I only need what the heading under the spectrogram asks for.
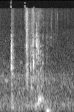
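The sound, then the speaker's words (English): A quick sip from a drink: a few soft, wet slurping clicks followed by a low gulp, quiet and brief with no talking. “Let me take a quick sip here.”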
